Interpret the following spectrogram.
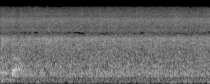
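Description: Steady, loud rush of a waterfall pouring into a canyon pool.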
